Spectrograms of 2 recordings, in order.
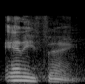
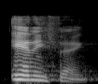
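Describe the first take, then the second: First: "anything" said low and soft; understated. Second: "anything" stretched slowly, at full voice; drawn-out emphasis. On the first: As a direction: drop "anything" down quietly. Repeats key word, first take. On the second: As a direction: lean slowly on every syllable of "anything". Repeats key word for emphasis. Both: Shown as a demonstration.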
